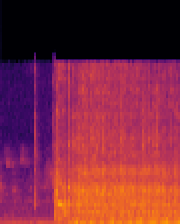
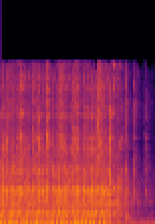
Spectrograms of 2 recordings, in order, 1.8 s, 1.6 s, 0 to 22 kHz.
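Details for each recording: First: Ryobi ES30 two-stroke string trimmer after carburetor cleaning, main fuel screw enriched another half turn from two turns out: high buzzy note wavers slightly but holds speed without bogging or cutting out; running about right. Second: Ryobi ES30 two-stroke string trimmer after carburetor cleaning, idle screw adjusted: raspy buzz runs about a second then sags and fades; idle set too low, nearly stalls.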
